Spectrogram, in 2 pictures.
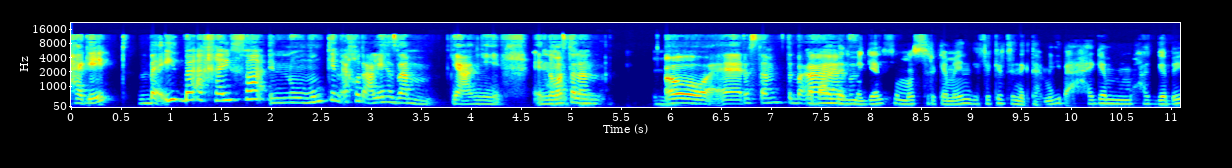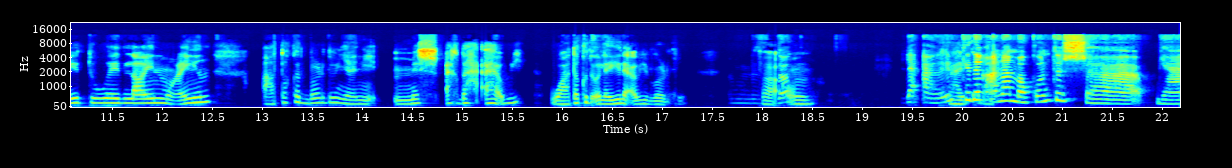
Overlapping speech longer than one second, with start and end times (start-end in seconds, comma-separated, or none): none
